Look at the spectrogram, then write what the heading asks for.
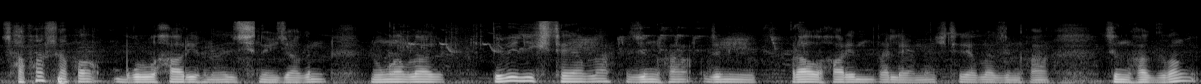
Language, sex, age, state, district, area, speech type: Bodo, male, 45-60, Assam, Udalguri, rural, spontaneous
